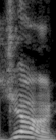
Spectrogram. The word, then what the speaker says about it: Jahn: Some do, but I I pronounce it Jahn. It's Jahn. Just plain old Jahn. You spell J A H N. Yes, sir. But you say Jahn.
